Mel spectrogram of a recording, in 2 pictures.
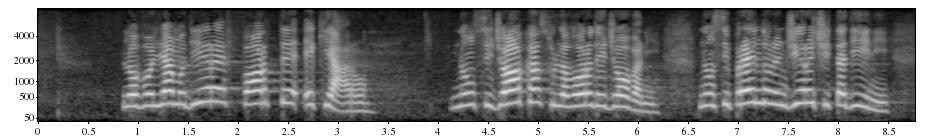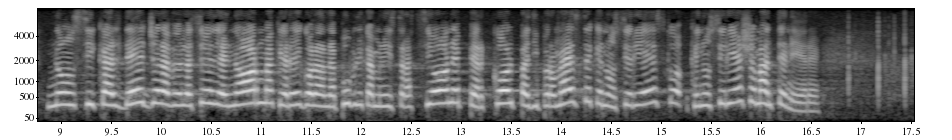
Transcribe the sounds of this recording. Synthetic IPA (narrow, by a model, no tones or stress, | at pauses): lovoʎːaːmod̪iːɾefɔrt̪eʔekːjaːɾo | nonsid͡ʒɔːkasulːavoːɾod̪ejd͡ʒoːvani | nonsipɾɛnd̪onoind͡ʒiːɾoit͡ʃit̪ːad̪iːni | nonsikald̪ed͡ʒːalavjolat̪sjoːned̪elːenɔrmekerɛːɡolalapubːlikamːinist̪ɾat̪sːjoːneperkolpad̪ipɾomɛsːekeo | kenonsiɾiɛʃːeamant̪eneːɾe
